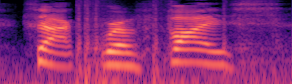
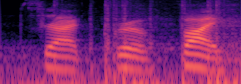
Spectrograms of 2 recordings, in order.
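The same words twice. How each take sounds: First: Fuller slow sacrifice. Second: Soft slow sacrifice. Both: Shown as a demonstration.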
